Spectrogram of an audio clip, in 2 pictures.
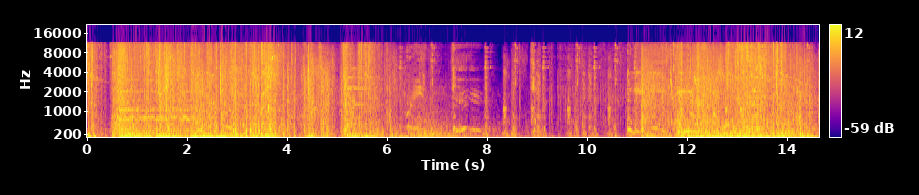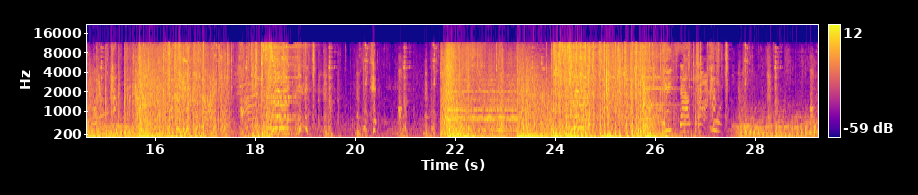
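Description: Energy guns fire in rapid bursts with sharp electronic zaps.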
